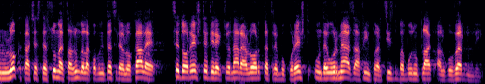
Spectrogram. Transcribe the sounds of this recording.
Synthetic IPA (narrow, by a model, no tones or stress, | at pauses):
ɨnlo̞kːaːt͡ʃe̞st̪e̞sume̞səaʒuŋɡəlako̞munit̪ət̪sile̞lo̞kale̞ | se̞d̪o̞ɾe̞ʃt̪e̞d̪iɾekt̪sio̞naɾealo̞rkət̪ɾe̞bukuɾe̞ʃt̪ʲund̪e̞urmeazəafiɨmpərt̪sit̪ʲd̪upəbunuplaka̰lɡuve̞rnuluj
